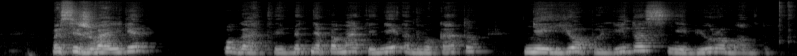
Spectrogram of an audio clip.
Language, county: Lithuanian, Vilnius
